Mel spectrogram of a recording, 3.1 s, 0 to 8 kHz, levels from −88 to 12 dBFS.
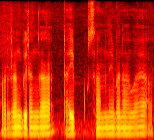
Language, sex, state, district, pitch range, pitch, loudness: Hindi, male, Jharkhand, Deoghar, 90-95 Hz, 95 Hz, -19 LUFS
